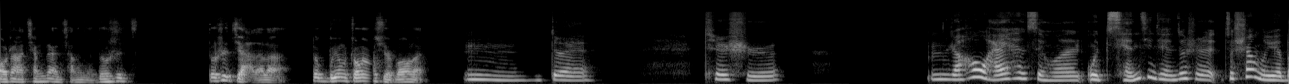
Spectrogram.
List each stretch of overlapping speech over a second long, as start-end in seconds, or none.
none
